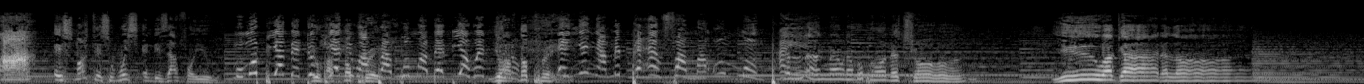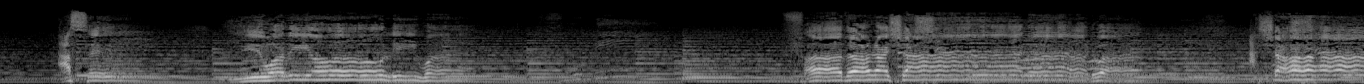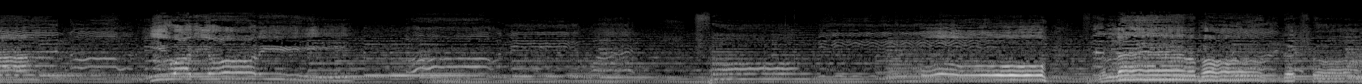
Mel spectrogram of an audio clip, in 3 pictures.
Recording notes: Preached at the Ekklesia Chapel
